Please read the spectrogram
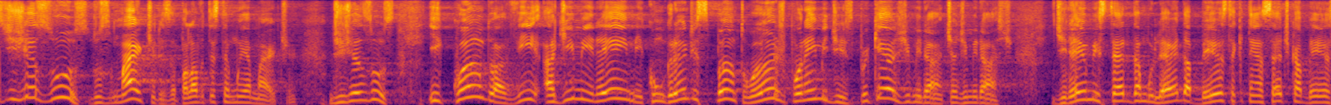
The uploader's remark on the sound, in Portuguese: Culto Ao Vivo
